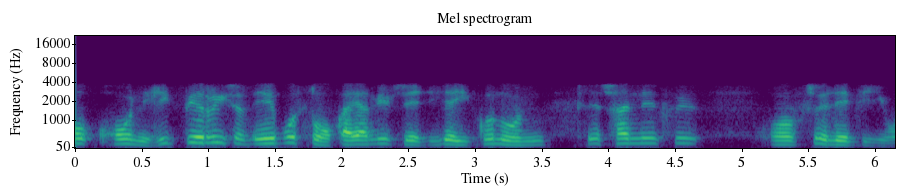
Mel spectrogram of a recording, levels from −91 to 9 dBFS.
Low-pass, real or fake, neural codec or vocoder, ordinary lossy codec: 3.6 kHz; fake; codec, 16 kHz, about 1 kbps, DyCAST, with the encoder's durations; Opus, 16 kbps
